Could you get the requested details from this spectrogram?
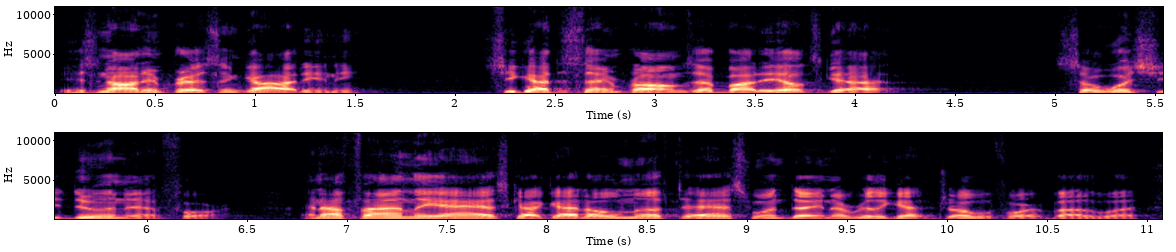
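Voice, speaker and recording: A middle-aged man preaching a storytelling sermon, folksy and humorous, going soft and intense for scripture. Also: fairly high pitch, a little fast.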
